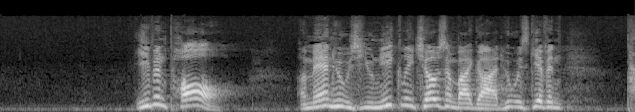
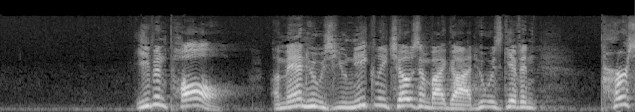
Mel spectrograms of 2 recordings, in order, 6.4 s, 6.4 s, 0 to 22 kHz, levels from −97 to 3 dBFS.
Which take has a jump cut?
second; 1 cut; at 2.6 s

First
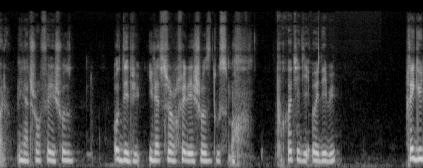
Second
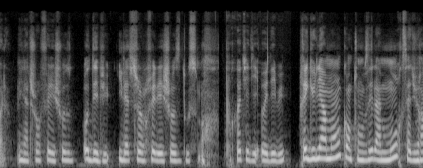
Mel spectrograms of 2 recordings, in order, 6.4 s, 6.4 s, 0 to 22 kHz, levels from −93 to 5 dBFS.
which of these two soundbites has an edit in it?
second; 3 cuts; at 1.2 s, 3.3 s, 4.4 s

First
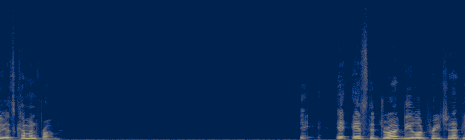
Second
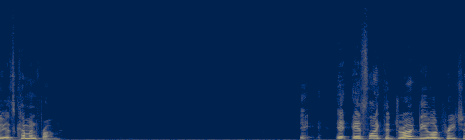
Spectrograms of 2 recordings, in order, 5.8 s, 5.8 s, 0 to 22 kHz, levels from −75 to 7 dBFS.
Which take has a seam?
first; 1 cut; at 4.6 s

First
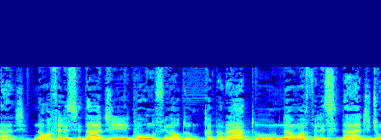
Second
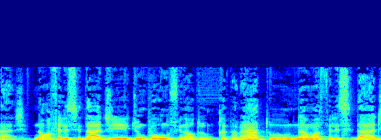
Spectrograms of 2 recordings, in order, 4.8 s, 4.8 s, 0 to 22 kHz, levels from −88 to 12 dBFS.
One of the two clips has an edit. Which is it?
first; 1 cut; at 1.6 s

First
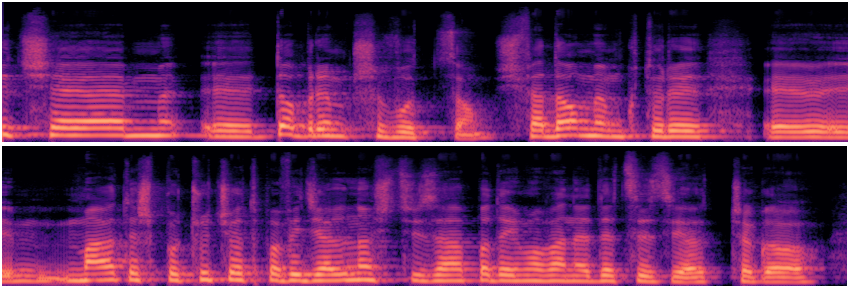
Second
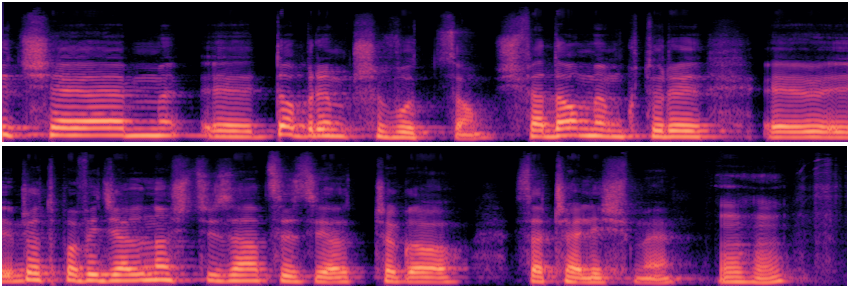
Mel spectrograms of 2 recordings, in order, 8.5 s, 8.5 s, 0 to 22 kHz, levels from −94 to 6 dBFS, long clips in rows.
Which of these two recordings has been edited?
second; 2 cuts; at 4.3 s, 5.5 s

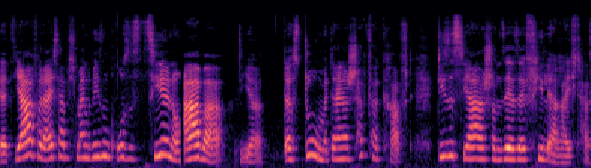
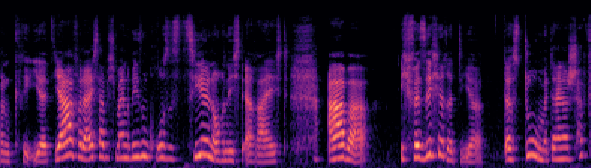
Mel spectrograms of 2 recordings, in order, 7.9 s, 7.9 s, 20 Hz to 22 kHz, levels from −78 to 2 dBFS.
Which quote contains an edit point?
first; 2 cuts; at 2.4 s, 3.1 s

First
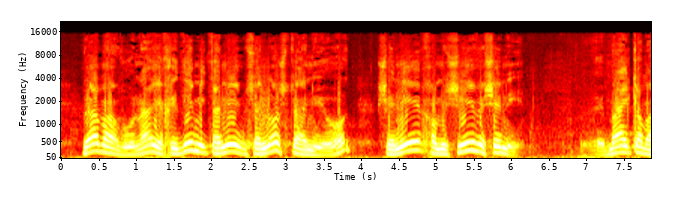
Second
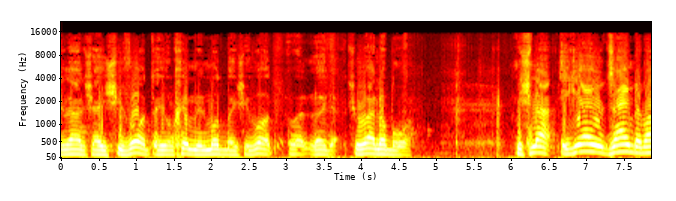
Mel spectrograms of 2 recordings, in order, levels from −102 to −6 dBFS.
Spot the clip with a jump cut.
second; 1 cut; at 6.6 s

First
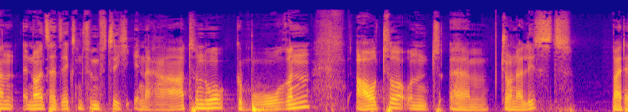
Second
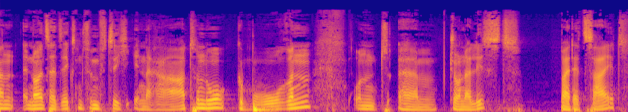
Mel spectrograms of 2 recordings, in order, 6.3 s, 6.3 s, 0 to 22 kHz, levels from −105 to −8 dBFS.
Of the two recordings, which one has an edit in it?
second; 1 cut; at 3.5 s

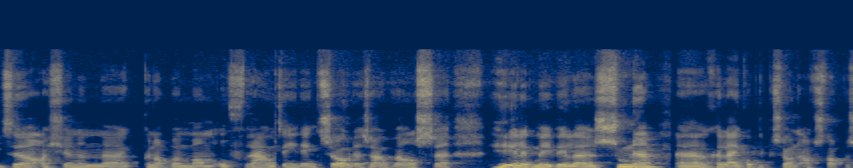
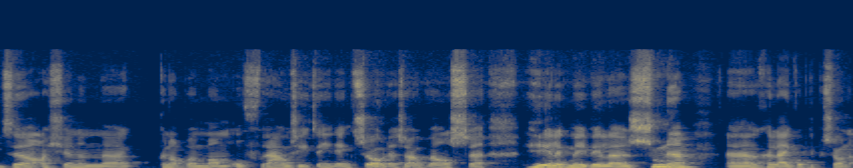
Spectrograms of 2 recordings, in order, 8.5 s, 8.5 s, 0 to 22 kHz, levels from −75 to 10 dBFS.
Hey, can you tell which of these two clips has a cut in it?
first; 3 cuts; at 1.4 s, 2.8 s, 6.7 s

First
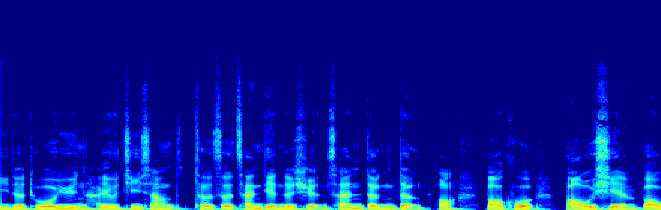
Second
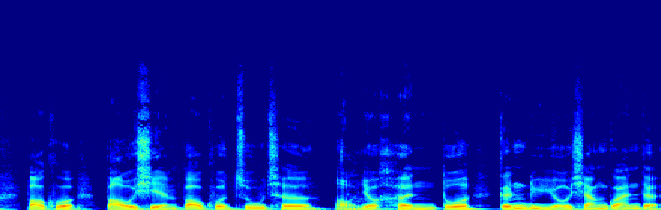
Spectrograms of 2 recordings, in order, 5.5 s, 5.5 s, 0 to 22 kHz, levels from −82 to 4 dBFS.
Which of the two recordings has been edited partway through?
first; 1 cut; at 3.6 s

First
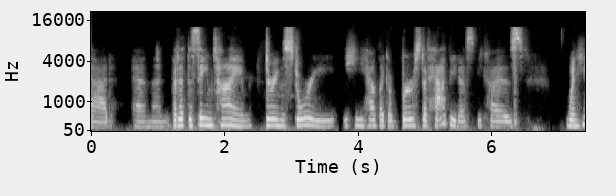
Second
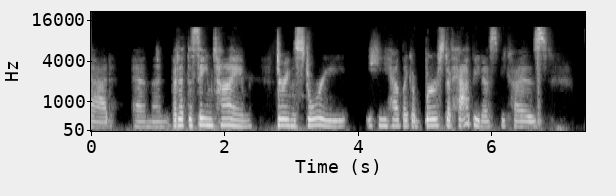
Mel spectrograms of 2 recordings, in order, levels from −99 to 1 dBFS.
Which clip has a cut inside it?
first; 2 cuts; at 2.5 s, 3.7 s

